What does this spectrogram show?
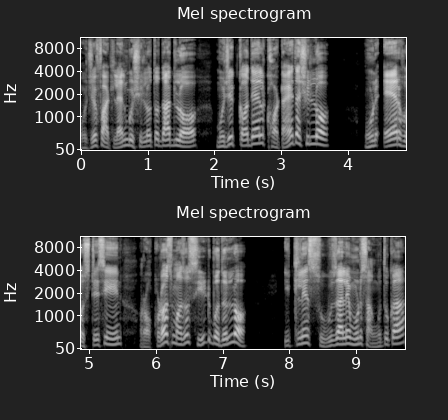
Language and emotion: Goan Konkani, happy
